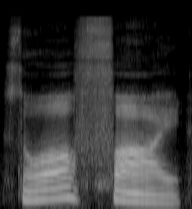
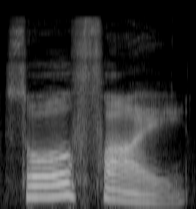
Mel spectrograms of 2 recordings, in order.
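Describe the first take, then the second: The two takes are said the same way.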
